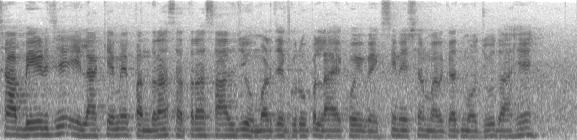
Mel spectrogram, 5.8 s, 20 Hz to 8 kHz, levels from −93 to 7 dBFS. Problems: constant background noise, echo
